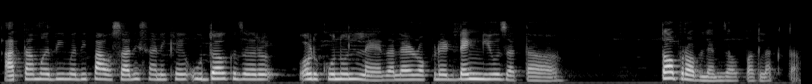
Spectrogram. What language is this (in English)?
Konkani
